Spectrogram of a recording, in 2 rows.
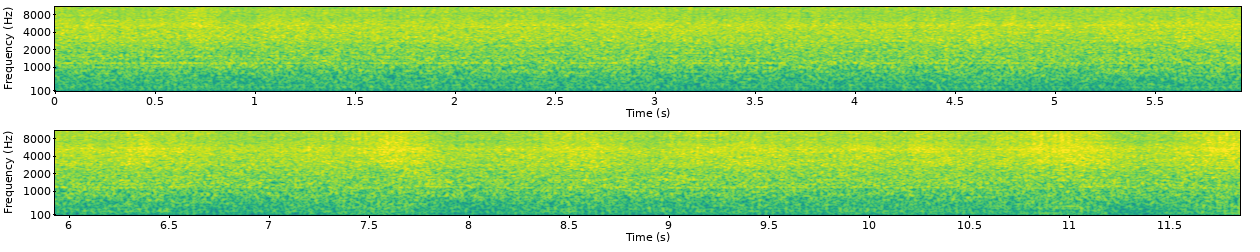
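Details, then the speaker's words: Neglected, low-compression Generac GP5500 generator after correcting gasket order between engine, insulator and carburetor: slow hunting rise and fall about once a second, lean surge, improved but needs partial choke. "So this time still not perfect but much much better. You know, before I couldn't get rid of the surge even with the choke fully applied."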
